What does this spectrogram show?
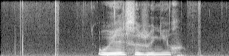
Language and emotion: Russian, sad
